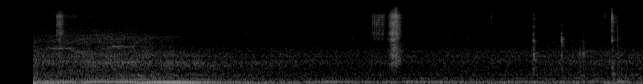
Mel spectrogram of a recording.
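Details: Piaggio Zip SP race scooter two-stroke on first start after restoration: puttering along at a low, fairly even idle with a few light clicks on top; runs fine.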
